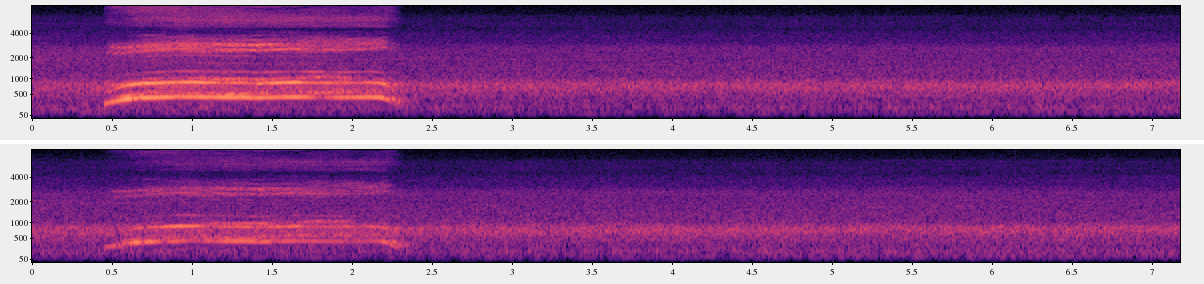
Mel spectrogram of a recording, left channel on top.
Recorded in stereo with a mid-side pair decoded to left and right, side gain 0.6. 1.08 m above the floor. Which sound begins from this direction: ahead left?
A scream, at 0.5 s.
